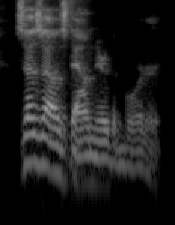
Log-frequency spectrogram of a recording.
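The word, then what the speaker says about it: Rzeszów: It's actually pronounced Zezow. Zezow is down near the border.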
